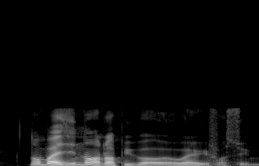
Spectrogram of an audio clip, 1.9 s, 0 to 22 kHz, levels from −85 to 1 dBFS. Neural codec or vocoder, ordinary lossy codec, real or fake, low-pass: none; none; real; none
